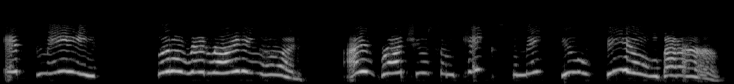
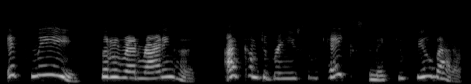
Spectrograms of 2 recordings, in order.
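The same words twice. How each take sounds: First: Loud, very high falsetto, hammed up; wolf's little-girl voice. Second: Put-on higher, louder little girl voice; Little Red. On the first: Wolf tricks Grandma at the door, loud falsetto girl voice. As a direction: fake a little girl, squeaky high and drawn out. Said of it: "in his very best little girl voice". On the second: Little Red announces herself at Grandma's, high and lively. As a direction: call brightly through the door.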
